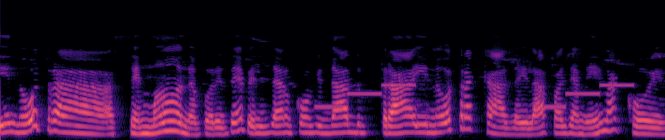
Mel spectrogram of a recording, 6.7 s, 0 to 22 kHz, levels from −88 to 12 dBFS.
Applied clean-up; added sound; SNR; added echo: classical method WPE with log-MMSE.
